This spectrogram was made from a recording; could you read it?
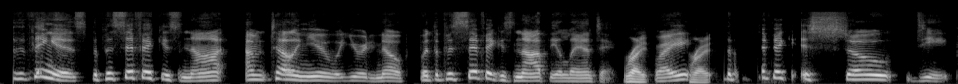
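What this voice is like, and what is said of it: New York accent. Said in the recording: “I said that with my New York accent”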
